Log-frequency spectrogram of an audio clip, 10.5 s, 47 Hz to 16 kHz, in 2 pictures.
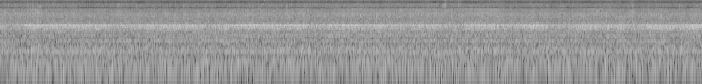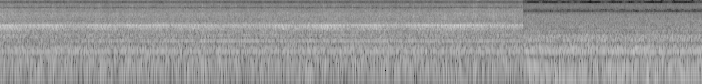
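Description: A 9-inch bench disc sander's motor running steadily, with a constant hum and whine, as the end of a small wooden pen blank is sanded flat against the spinning abrasive disc. Near the end the sound cuts to a different steady motor hum with more low rumble.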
